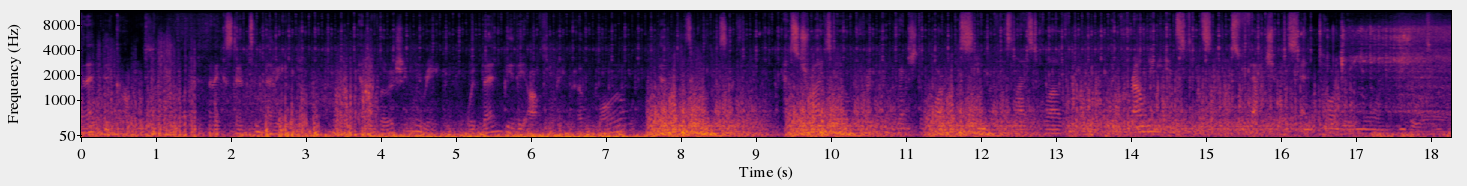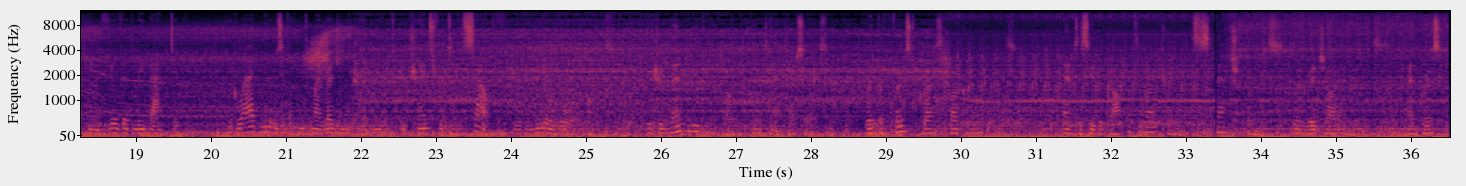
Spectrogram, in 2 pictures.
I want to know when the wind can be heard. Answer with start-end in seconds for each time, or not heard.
0.0-36.4.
